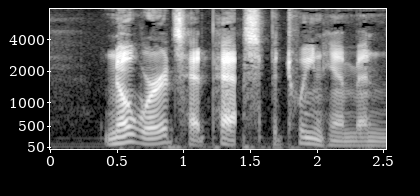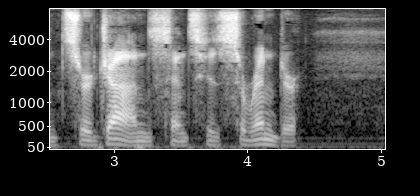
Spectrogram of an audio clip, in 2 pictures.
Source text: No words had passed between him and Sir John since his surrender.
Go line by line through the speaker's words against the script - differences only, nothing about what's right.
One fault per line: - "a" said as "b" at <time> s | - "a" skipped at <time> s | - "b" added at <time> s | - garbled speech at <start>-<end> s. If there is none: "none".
none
